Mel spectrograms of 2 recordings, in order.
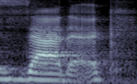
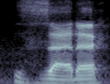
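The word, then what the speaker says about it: Szadek: I think it's Zadek. Zadek. Yeah, I think the S is silent.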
